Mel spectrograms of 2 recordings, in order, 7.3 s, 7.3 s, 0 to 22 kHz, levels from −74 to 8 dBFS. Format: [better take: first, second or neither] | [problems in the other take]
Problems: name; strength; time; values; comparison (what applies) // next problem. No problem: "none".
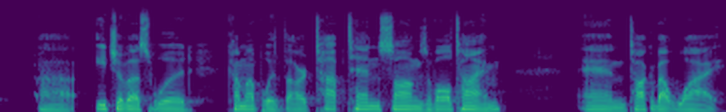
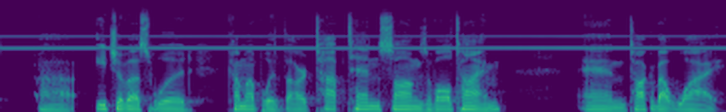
first | high-pitched whine; noticeable; throughout; 3.5 kHz, 15 dB below the speech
